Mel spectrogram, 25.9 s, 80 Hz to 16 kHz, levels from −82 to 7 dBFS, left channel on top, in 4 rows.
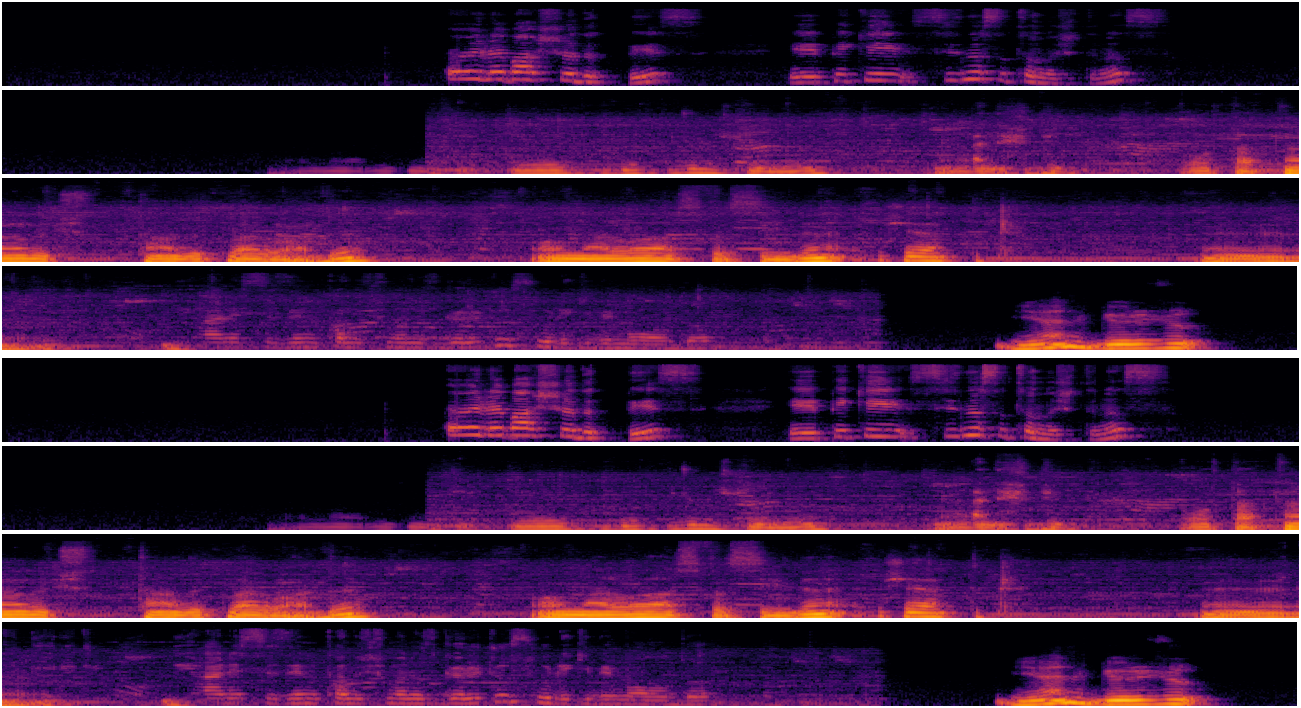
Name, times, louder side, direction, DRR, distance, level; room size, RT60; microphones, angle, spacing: voice 1, 2.2-3.4 3.9-5.8 19.6-23.1, right 3 dB, 60° right, 0.8 m, -37 dB
voice 2, 8.0-10.6 11.1-12.1 12.4-14.8 15.6-18.1 18.9-19.8 20.2-20.4 24.4-25.5, right 1 dB, 15° right, 0.3 m, -22 dB
Singing / Bird, 8.6-23.8, left 1 dB, 35° left, 1.0 m, -44 dB
3.1 x 2.8 x 3.1 m
head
